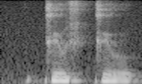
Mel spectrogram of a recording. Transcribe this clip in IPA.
kʲ u ç kʲ u

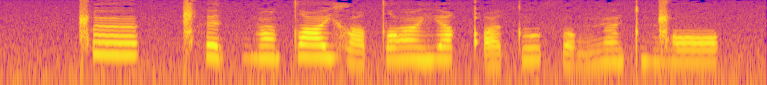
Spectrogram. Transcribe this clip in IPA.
ǁ œ˥ | ǁʰ ɛ˥ tʲ b œ̃˥ tˤ ɛ˥ j ɣ ɔ˩ tˤ w œ̃˥ j ɛ˥ qʼ œ˩ t u˥ θ ɔ˩ ŋ œ̃˥ tʲ ŋ͡ǁ ɔ˥

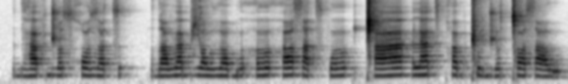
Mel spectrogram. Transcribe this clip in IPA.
dʱ a f d͡ʒ u sˤ χ u zˤ ʊ t͡s | dˤ ʊ v a b ʑ ɔ w ðˤ ʊ b ʊ h ɤ h ɤ sˤ ɛ t͡s f ɤ | ǁ a | l a t͡s qʰ o b ǁ u d͡ʒ o ǀ ʊ sˤ ɤ w

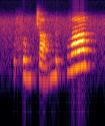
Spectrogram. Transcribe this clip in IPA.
f ə˧ m c a˨˩˦ m n ə˦˥ k̚ v a˦˥ t̚

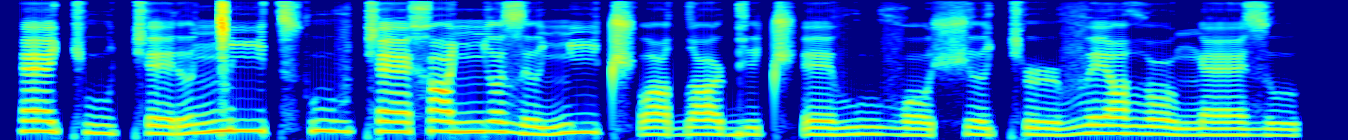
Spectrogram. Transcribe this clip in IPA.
æ˦ cʰ u˨ cʰ ɛ˨ ɾ ə˦ ŋ͡ǀ i˦ t͡sʼ u˦ v cʰ æ˦ x ɑ˦ ɲ ʌ˦ z ə˨ ɲ i˦ t͡ʃʼ ɔ˨ dˤ ə˞˨ ɡ ɪ˨ t͡ʃʼ ɛ˨ v u˨ v ɔ˨ ʃ ə˨ cʰ ə˞˨ v ɛ˦ ðˤ u˦˨ ŋ æ˦ z ʊ˦

